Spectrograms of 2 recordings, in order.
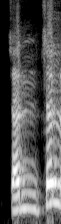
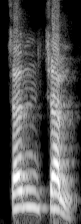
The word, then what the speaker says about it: चंचल: का वर्ण है, तो इस अनुस्वार का पंचम वर्ण के रूप में क्या होगा, उच्चारण होगा। इसलिए यहां पे इसको आप अंग की मात्रा को आधा यह समझे, इसलिए चंचल पढ़ा जाता है।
